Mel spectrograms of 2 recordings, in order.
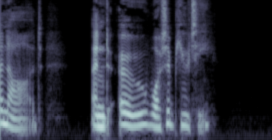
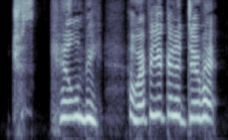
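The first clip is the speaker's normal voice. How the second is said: higher, louder exasperated plea; despairing outburst; 8 semitones higher, 6 dB louder than usual. Acted. Rebecca telling her captor to get it over with, higher and louder. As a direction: fling it at him, fed up.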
